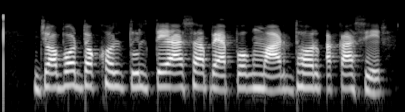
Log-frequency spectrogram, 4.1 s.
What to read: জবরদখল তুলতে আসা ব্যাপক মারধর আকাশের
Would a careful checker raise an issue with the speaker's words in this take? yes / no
no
